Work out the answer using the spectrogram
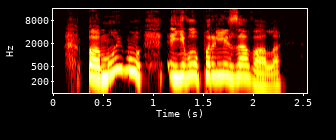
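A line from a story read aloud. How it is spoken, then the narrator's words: Laughing. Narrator (Russian): рассмеялась миссис Мерриман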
